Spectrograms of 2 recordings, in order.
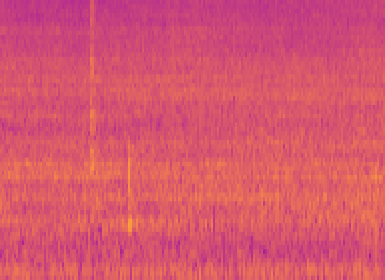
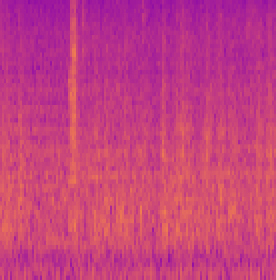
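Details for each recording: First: Oil boiler burner after service for blowing black soot: steady, even roar and hiss with no pulsing, puffing or rumble; fires cleanly, while the second boiler still has an air problem. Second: Oil-fired boiler full of black soot: rough, hissing burner roar with sharp spits and small surges. An oil flow problem, with air getting into the pump; a leak in the overhead copper line or its fittings is suspected.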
